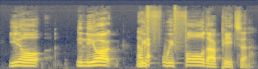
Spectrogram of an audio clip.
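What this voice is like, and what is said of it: New Yorker impression. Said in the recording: “your impression of a New Yorker? ... It's really good though.”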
